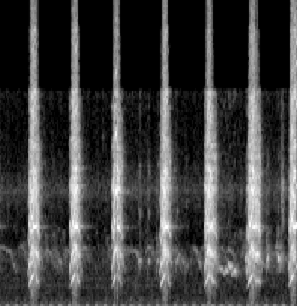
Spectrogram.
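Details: On Timor Island, a young tuwu sings without pause: piercing scratchy notes repeat steadily every half second, with brief soft chatter between them, and a low mechanical drone runs throughout.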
